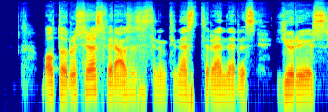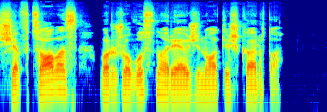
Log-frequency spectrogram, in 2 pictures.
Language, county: Lithuanian, Vilnius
